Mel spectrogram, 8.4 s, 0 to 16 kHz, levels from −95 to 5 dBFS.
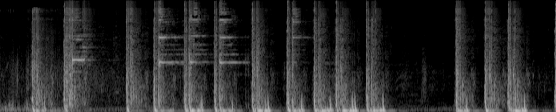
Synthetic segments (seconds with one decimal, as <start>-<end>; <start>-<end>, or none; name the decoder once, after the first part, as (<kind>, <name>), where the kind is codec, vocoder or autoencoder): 0.0-8.4 (vocoder, BigVGAN v2)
